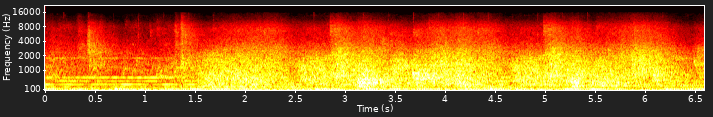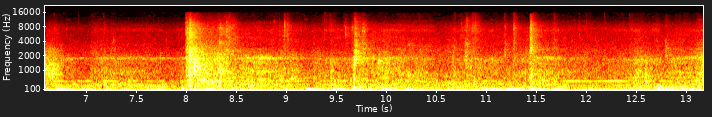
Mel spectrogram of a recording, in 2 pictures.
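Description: Footsteps splashing and wading through shallow water on a mine tunnel floor, swelling roughly once a second, with a sharper click about eight seconds in. Background music tones stop about a second in, and a steady low hum runs underneath.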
